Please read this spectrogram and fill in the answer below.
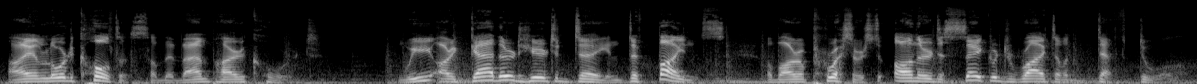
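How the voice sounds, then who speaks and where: A man playing a solemn vampire court ruler in an audio drama, with grand, formal, archaic delivery. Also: mid-range voice. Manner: grand, stately, archaic diction.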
